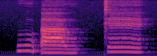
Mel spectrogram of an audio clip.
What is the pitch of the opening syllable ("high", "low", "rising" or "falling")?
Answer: falling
